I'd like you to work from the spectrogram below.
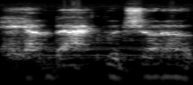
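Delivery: hushed whisper under the breath. A player voices their character's line in a tabletop game, whispering. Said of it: "I'm going to whisper just like".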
